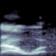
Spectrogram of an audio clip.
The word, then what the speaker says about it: hour: ہے ایک گھنٹہ، an hour، an hour، an hour۔ اب دیکھو لکھا ہوا تو ایچ ہے لیکن اس کا تلفظ نہیں ہو رہا، بلکہ تلفظ میں جو ہے واول کی آواز آ رہی ہے، تلفظ میں واول کی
